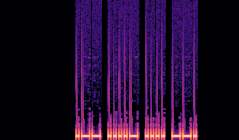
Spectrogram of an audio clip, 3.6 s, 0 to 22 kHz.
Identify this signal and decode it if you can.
Morse code, heard as a keyed tone, about 30 wpm, 700 Hz. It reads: W4HG
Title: Easy Call Signs Repeated 3x - 30wpm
